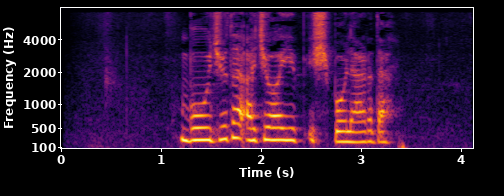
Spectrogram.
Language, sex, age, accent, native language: Uzbek, female, 18-24, Qashqadaryo, Uzbek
